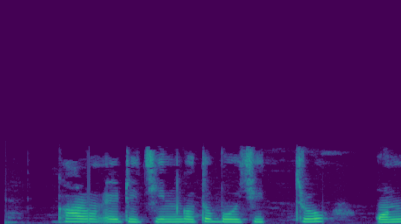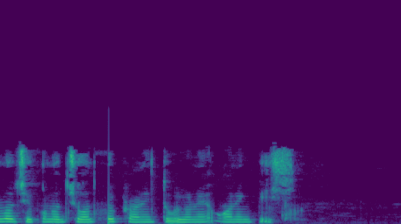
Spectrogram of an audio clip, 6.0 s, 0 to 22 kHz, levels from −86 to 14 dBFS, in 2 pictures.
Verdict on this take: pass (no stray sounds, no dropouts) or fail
fail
